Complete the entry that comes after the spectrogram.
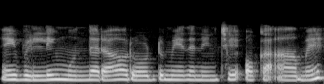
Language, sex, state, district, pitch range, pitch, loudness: Telugu, female, Andhra Pradesh, Krishna, 205-220 Hz, 210 Hz, -14 LUFS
